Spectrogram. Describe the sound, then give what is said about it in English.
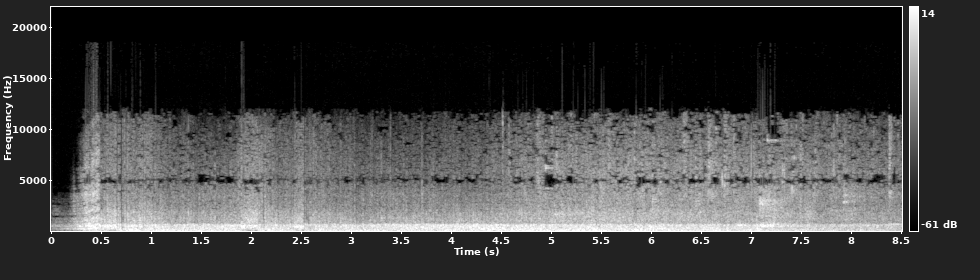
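Missile strike on a home in Gaza City: a sudden loud blast gives way to a long, sustained roaring rumble that stays heavy to the end. “On Sunday, Israel fired 4 consecutive missiles at a home in Gaza City. Reporter Ahmed Kahil filmed the attack.”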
